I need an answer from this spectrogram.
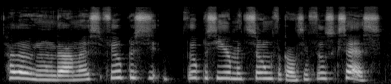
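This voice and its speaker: A woman's voice: high voice, a little fast. Woman doing a firm schoolteacher. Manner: firm, pleading for quiet. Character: strict schoolteacher hushing her class. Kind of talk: toy-figure storytelling.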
